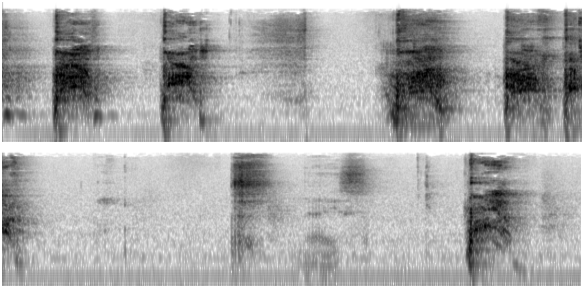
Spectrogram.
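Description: A loud series of harsh coughs and throat clearing, about seven rough bursts coming in uneven fits with brief pauses between, over a faint steady hum.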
